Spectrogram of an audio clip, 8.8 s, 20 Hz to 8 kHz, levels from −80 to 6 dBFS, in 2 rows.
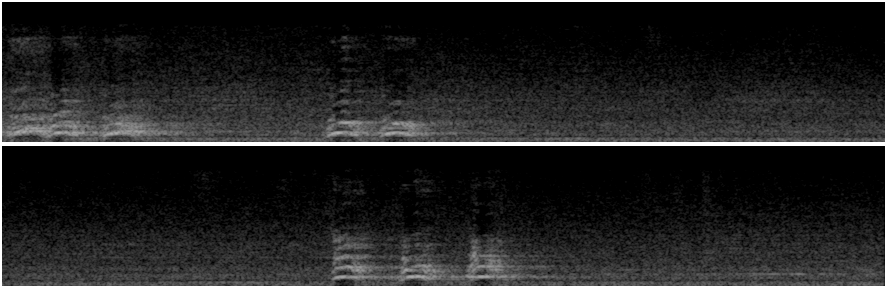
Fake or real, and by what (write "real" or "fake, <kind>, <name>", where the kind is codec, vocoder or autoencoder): real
